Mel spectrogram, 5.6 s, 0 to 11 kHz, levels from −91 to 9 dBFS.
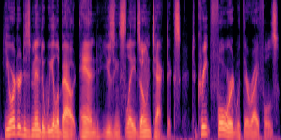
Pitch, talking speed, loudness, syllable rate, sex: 105 Hz, 190 wpm, -18 LUFS, 5.0 syllables/s, male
